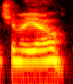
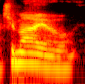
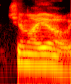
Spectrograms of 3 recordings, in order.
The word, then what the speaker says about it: Chimayó: uh en Enchanted Landscapes of chimo is that how you pronounce it chimo yeah Chimayo Chimayo yes uh and um L uh photography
